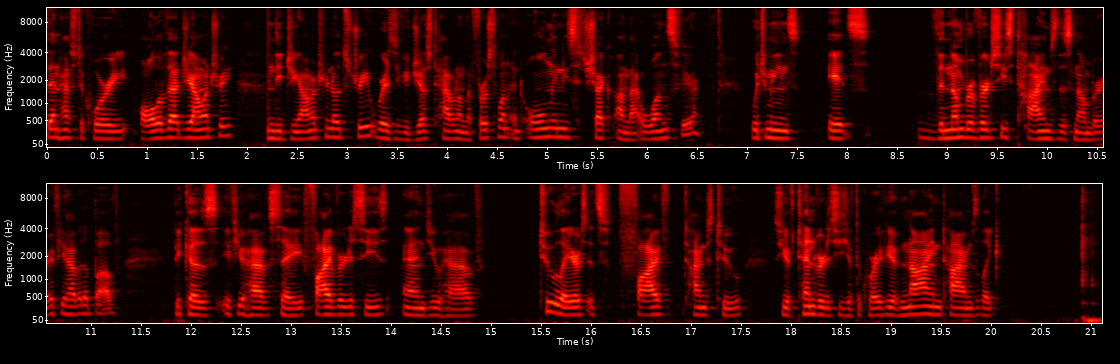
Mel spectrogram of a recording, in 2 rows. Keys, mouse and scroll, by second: 15.6-16.7 drag, 20.8 Tab.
